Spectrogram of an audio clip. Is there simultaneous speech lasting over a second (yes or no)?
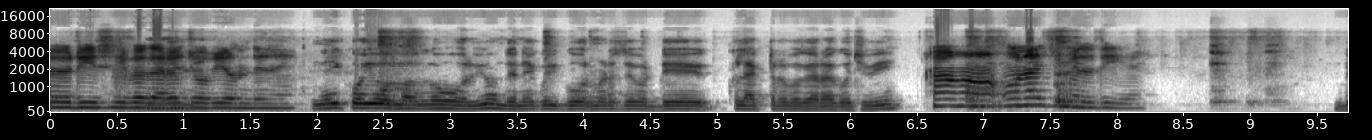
no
